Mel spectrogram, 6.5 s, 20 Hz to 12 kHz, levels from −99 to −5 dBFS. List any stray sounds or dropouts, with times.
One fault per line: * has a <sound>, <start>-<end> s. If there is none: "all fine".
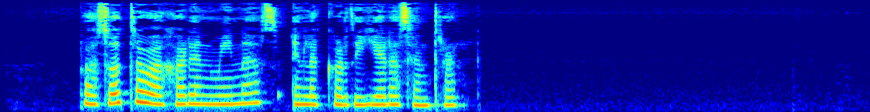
all fine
